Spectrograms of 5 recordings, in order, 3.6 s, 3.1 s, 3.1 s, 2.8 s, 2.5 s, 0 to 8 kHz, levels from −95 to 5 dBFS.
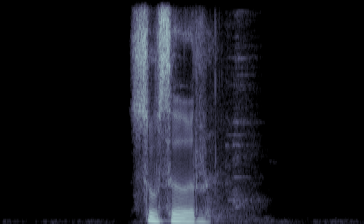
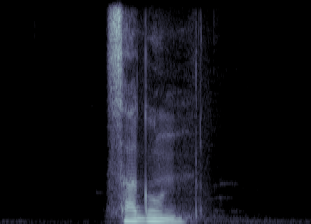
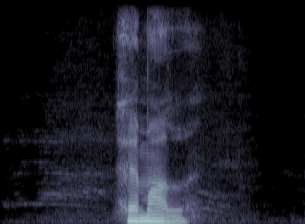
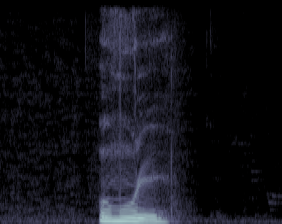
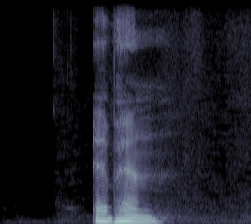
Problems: none marked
